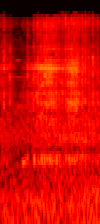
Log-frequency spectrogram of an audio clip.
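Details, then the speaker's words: Traxxas LaTrax Rally RC car, new, on first test run: constant gritty scraping over the motor whir, no clean rhythm; a small stone lodged underneath in the drivetrain. "think we got something stuck underneath it don't uh not sure if you can see it down in there we got a little tiny rock stuck in there"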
